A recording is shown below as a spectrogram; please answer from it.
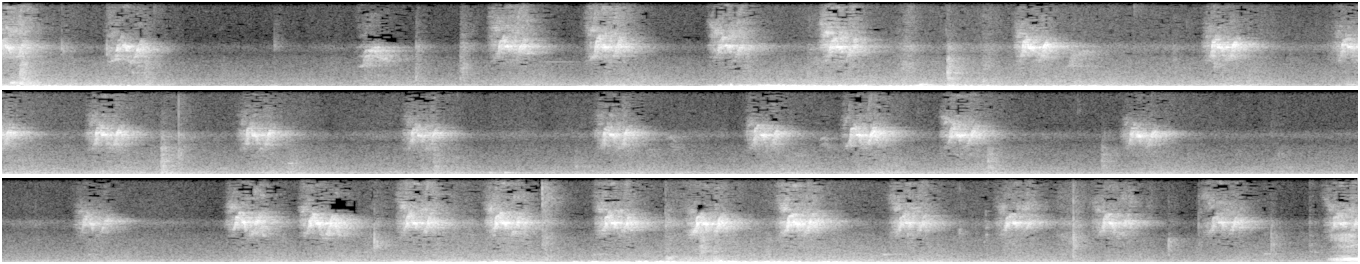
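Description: A small bird chirping over and over, short high chirps at one pitch, roughly two a second, with a pause a little past the middle. Underneath, bursts of low rubbing noise about four seconds in and again near the end, as a whiteboard is wiped with an eraser.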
